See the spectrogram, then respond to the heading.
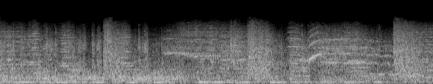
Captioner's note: gun banging; horse neighing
